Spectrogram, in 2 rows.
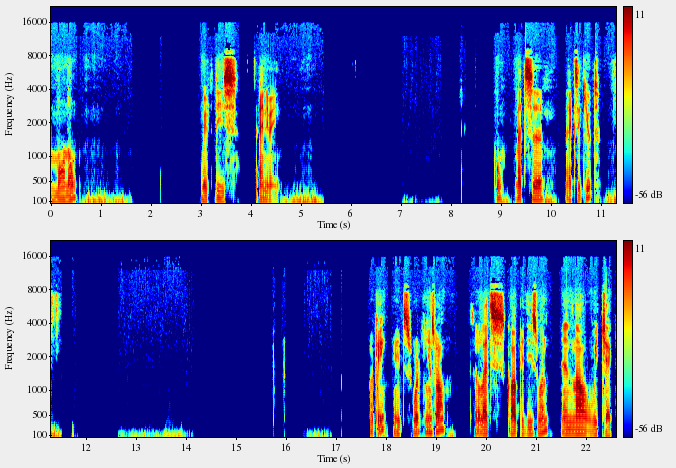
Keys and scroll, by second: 2.6 Return, 3.9 alt+shift+Right, 5.7 alt+BackSpace, 10.6 ctrl+shift+d, 20.7 super+c, 22.2 super+v.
